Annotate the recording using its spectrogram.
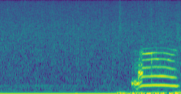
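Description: A steady, even hiss of background ambience. Near the end a child's voice calls "mama".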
